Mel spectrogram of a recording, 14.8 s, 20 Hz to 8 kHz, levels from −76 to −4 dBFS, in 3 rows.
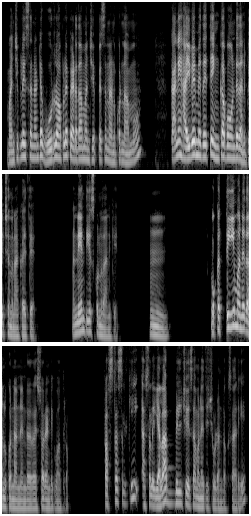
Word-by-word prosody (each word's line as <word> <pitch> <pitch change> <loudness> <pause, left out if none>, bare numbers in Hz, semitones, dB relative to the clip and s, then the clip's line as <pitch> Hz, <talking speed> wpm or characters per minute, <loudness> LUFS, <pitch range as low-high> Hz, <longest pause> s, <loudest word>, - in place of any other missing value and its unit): మంచి 125 +7 -1
ప్లేసనంటే, 180 0 0
ఊరు 145 +4 -1
లోపలే 180 +3 +1
పెడదాం 155 0 +2
అని 145 - -7
చెప్పేసి 145 0 -5
అని 130 - -2
అనుకున్నాము. 120 +2 -5 0.7
కానీ 200 - +6
హైవే 165 +7 +8
మీదైయితే 180 +1 +2
ఇంకా 180 +4 +4
బాగుండేది 165 -2 +3
అనిపిచ్చింది 105 -6 -4
నాకైతే. 100 +1 -6 0.8
మరినేను 140 +6 +3
తీసుకున్న 125 -6 -2
దానికి. 85 -2 -12 0.7
హ్మ్. 105 -4 -4 1.0
ఒక - - -2 0.2
థీమ్ 205 +3 +7
అనేది 180 -5 +4
అనుకున్నాను 95 -4 -5
నేను 90 0 -7
ర - - -5
రెస్టారెంట్‌కి 95 -2 -6
మాత్రం. 85 -4 -17 0.7
ఫస్ట్ - - -3
అసలకి, 155 +5 -7 0.2
అసల 130 0 -4
ఎలా 115 - +5 0.2
బిల్డ్ 150 -2 -3
చేసాం 130 -3 -3
అనేది 105 -1 -7
చూడండి 90 -4 -10
ఒకసారి. 85 +1 -11
140 Hz, 150 wpm, -24 LUFS, 105-165 Hz, 1.0 s, హైవే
